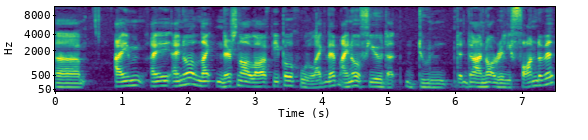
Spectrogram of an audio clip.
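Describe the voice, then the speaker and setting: A man speaks with a non-native accent and ordinary pitch variation. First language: not English. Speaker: YouTuber opening card packs. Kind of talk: unboxing video. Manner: casual, halting.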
